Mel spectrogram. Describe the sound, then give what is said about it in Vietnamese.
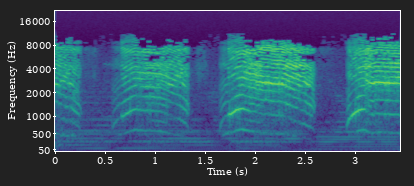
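A child crying and a girl screaming in pain during an exorcism ritual: four loud, high, wavering wails with quivering pitch, separated by short breaks. No other sounds are present. “Tiếng trẻ con khóc càng dữ dội. Rồi con bé hét lên trong đau đớn.”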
